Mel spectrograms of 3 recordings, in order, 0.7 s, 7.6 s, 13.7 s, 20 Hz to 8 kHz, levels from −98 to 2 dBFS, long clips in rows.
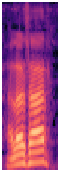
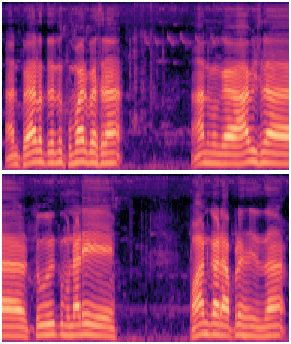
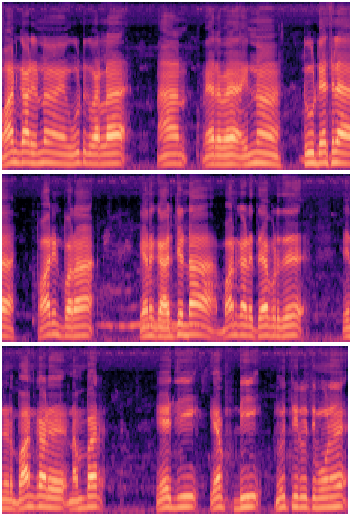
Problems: background sounds at intervals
